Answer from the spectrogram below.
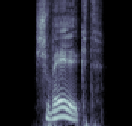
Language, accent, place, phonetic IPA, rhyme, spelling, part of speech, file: German, Germany, Berlin, [ʃvɛlkt], -ɛlkt, schwelgt, verb, De-schwelgt.ogg
- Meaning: inflection of schwelgen: 1. second-person plural present 2. third-person singular present 3. plural imperative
